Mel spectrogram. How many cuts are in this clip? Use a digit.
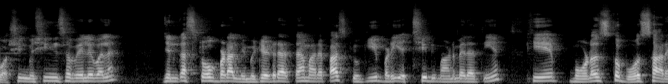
1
